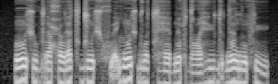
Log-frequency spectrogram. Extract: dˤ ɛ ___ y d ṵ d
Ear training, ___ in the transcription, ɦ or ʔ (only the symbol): ɦ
